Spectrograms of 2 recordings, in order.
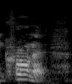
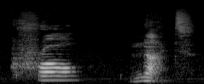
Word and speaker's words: cronut: food it's a cronut it's a cronut a crow nut a combination of croissant and donut and when it comes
